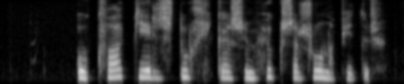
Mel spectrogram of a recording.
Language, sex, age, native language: Icelandic, male, 12, Icelandic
